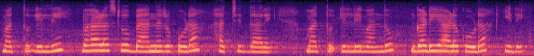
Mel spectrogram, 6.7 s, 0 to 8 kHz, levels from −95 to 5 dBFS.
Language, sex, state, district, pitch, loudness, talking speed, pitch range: Kannada, female, Karnataka, Bidar, 275 Hz, -17 LUFS, 110 wpm, 265-290 Hz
